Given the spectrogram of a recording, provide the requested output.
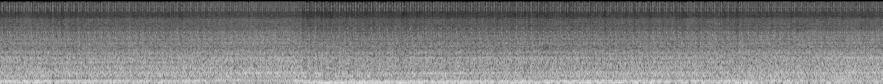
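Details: Mercedes E320 CDI S211, 3.2 V6 diesel 224hp, 250,000 km, DPF and catalyst removed, cold start after a week; low lumpy clatter with uneven pulse wavering midway; rough cold-start idle.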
